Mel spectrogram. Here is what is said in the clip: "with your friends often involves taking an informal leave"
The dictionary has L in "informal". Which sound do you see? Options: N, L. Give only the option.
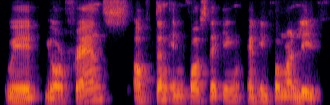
L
